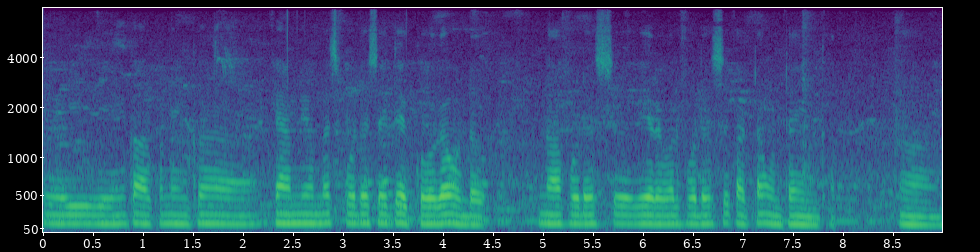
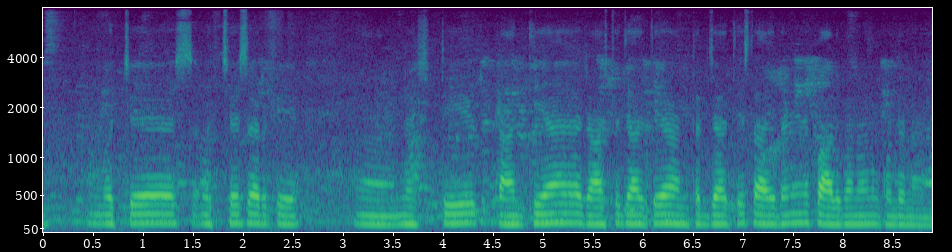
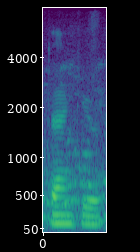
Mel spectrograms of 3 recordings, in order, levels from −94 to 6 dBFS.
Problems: none marked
